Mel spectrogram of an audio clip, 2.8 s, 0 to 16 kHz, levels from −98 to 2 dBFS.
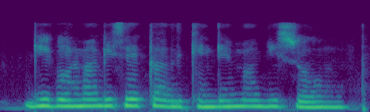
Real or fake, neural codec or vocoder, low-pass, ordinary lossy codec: fake; codec, 16 kHz, 2 kbps, FreqCodec, smaller model; 7.2 kHz; none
